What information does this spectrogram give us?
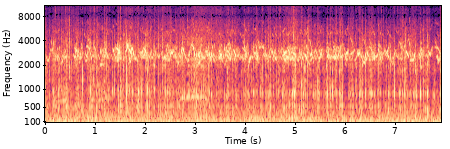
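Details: Many colour chickens peep steadily in an unbroken chorus of thin, high chirps. Faint pattering and scratching run beneath the calls throughout.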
